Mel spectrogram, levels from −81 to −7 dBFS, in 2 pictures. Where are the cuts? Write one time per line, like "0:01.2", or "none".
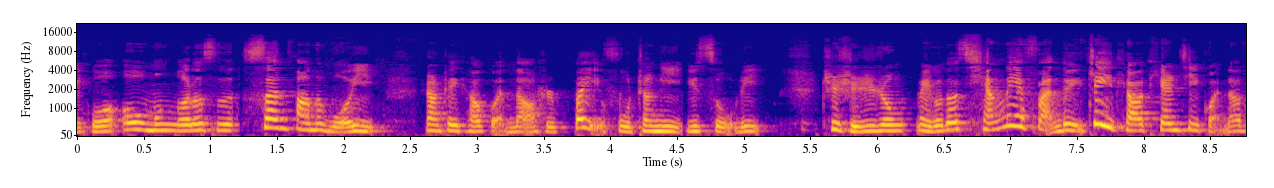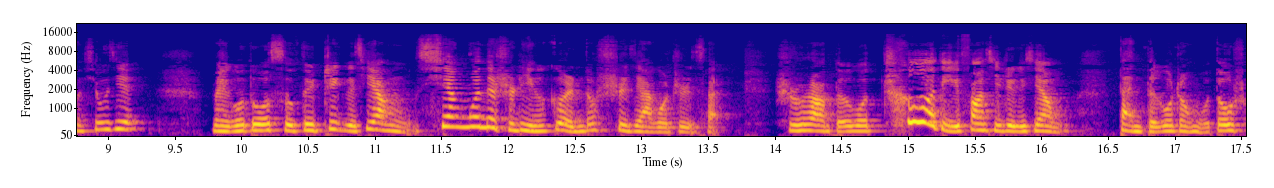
none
